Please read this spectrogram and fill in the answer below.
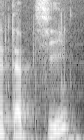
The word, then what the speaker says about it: Thabti: Vous avez une page sur Facebook, donc elle est à mon nom, elle est au nom de Sonia Tapti. Donc, ils verront, de toute façon, j'ai... – Donc, il s'écrit T-H-A-B-T-I. – T-H-A-B-T-I, oui.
